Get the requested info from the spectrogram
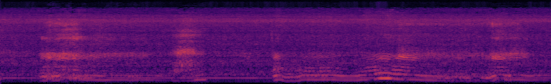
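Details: Playful pet puppy indoors growling and grumbling at its owner during a slapping game: low, wavering, moaning growls in short bouts, with the owner's voice talking in between and a steady background hum.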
